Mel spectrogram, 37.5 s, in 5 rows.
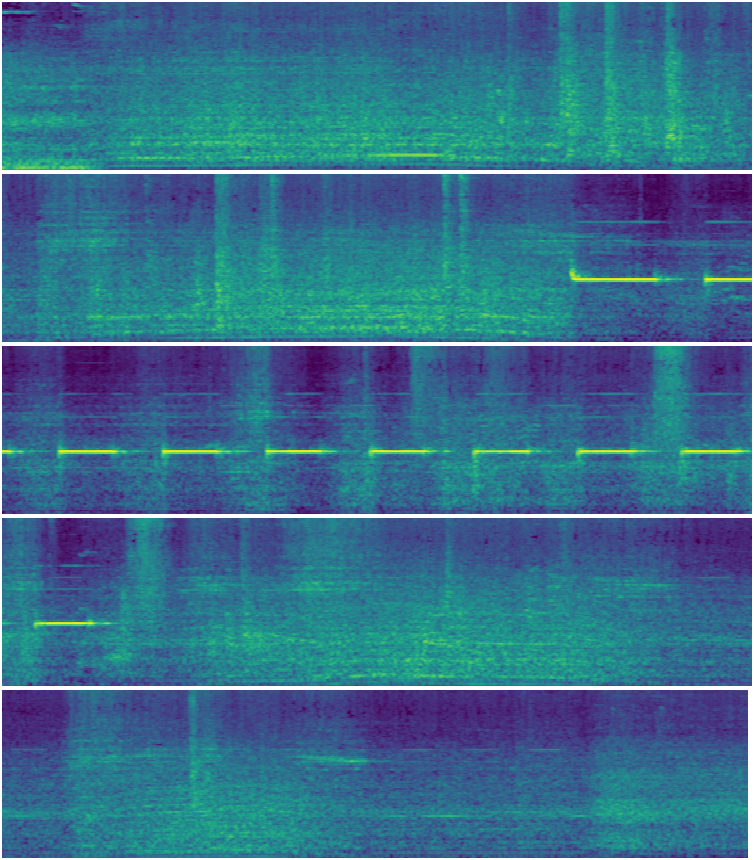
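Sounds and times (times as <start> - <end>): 
garbage truck rumbling engine: 0.0 - 37.4
reversing beep: 13.2 - 23.7, 29.1 - 30.6, 33.4 - 36.0.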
